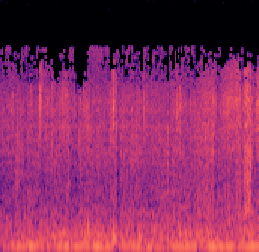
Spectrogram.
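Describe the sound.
Wind blows across a destroyed desert village as a steady, dense rushing and hissing with slight gusty swells. It holds at an even level throughout, with no voices.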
